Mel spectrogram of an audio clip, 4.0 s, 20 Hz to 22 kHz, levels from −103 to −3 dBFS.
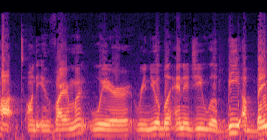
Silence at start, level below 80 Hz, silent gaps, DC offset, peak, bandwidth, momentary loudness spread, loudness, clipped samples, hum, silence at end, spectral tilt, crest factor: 0 s; -52 dBFS; none; under 0.1%; -10 dBFS; 15.5 kHz; 5 LU; -21 LUFS; under 0.1%; none; 0 s; -6 dB/octave; 10 dB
